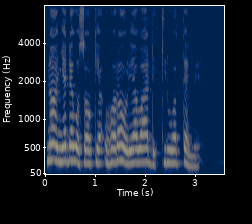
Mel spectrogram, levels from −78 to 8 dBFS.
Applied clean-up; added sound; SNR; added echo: none; none; none; none.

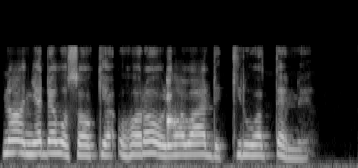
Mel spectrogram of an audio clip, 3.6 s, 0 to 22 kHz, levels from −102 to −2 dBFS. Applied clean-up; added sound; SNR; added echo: neural diffusion model UNIVERSE++.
